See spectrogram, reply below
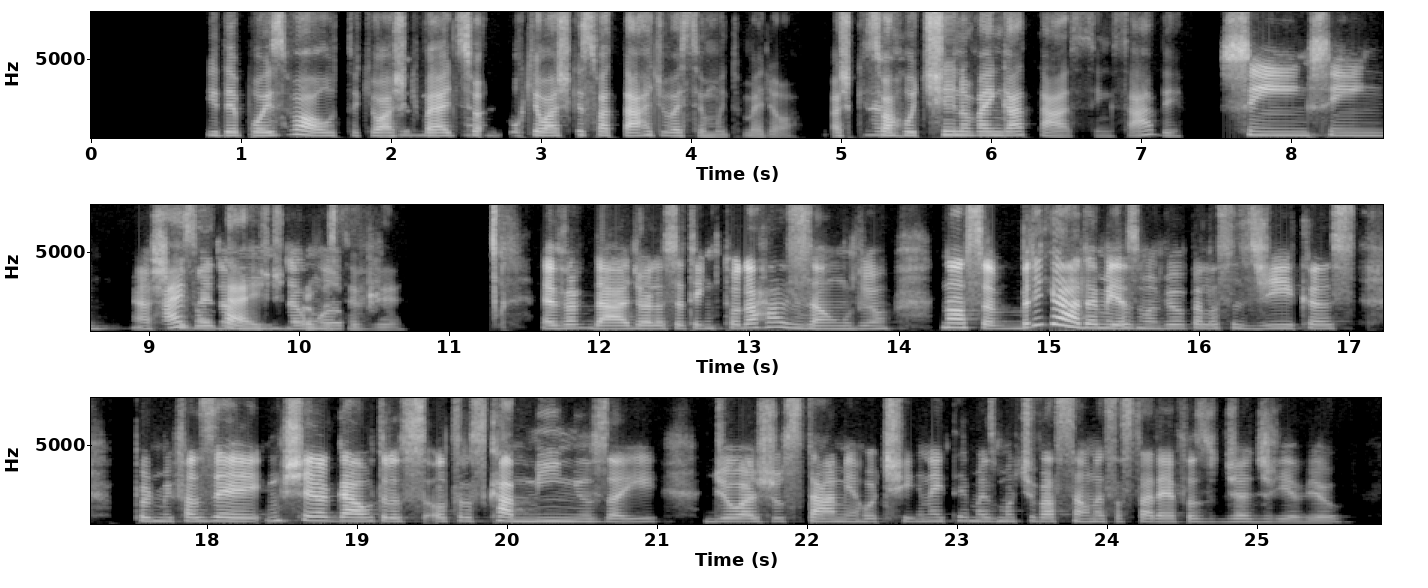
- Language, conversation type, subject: Portuguese, advice, Como posso encontrar motivação nas tarefas do dia a dia?
- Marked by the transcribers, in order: other background noise; in English: "up"; tongue click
